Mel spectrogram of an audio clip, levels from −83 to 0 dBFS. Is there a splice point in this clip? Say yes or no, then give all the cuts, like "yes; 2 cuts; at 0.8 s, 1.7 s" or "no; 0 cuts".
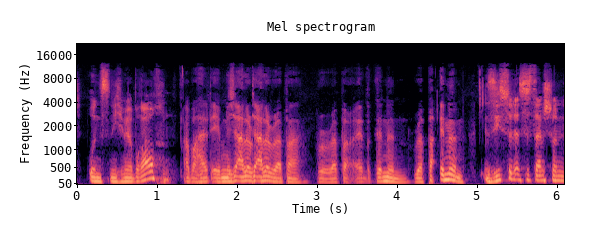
yes; 2 cuts; at 1.2 s, 2.2 s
